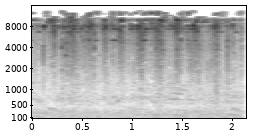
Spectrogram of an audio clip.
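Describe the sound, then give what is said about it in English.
A bunch of keys jangles continuously, a bright metallic jingling shaken for a couple of seconds with steady rhythmic clinks. “Kickoff keys? Really?”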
